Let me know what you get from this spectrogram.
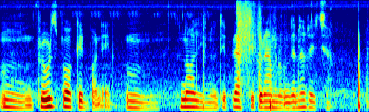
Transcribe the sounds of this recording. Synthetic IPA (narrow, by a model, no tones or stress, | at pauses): pʰɾuʈsbʌkeʈ̚bʌ̰nḛk | nʌlinut̪eplasʈikːoɾamɾoɦũnd̪ʌnʌɾʌjt͡sʰʌ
